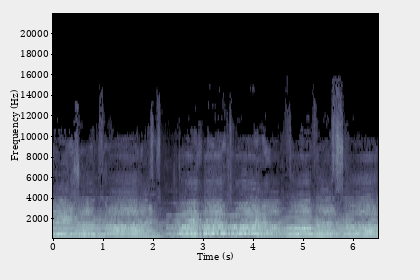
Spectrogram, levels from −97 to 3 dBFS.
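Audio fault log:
No faults detected in this clip.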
